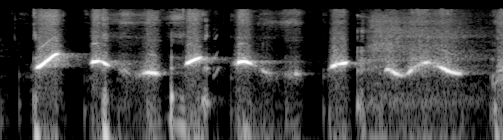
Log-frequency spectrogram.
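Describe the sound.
A whistler whistles a lively melody, short bright notes sliding and bending in pitch, ending with a longer warbling phrase, with no talking.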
